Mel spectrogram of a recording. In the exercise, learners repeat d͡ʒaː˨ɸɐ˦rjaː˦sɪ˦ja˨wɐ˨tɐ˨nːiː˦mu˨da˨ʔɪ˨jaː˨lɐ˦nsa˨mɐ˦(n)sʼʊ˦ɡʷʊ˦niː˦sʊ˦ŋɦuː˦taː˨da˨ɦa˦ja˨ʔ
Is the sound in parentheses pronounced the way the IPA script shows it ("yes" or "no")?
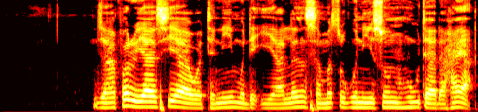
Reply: no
